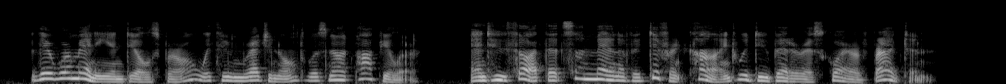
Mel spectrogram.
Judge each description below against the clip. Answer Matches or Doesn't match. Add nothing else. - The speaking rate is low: Doesn't match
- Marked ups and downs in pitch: Matches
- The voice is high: Doesn't match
